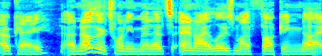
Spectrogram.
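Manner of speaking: ordinary talk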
